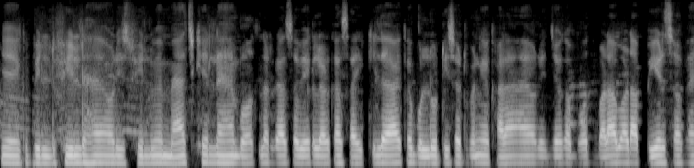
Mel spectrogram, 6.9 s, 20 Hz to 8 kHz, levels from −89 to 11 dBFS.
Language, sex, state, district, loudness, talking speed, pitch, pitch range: Hindi, male, Bihar, Muzaffarpur, -16 LUFS, 300 wpm, 125 Hz, 125-130 Hz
